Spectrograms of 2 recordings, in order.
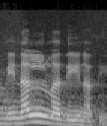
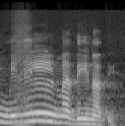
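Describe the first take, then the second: First: The linking vowel after min is a. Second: The linking vowel after min is i. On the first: The speaker calls it right. "जेर दे के नहीं बल्कि ज़बर दे के मिलाते हैं" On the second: The speaker calls it wrong. "आप इसे जेर दे के मिलाएं ... बड़ी अजीब सी"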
